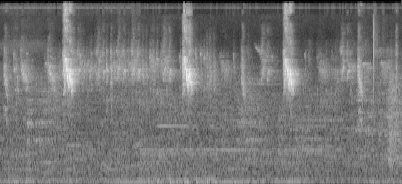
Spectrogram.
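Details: A sparrow eating at a feeder calls with three clear, piercing high chirps at uneven gaps of roughly two seconds, softer faint twitters scattered around them, low steady hum beneath.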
